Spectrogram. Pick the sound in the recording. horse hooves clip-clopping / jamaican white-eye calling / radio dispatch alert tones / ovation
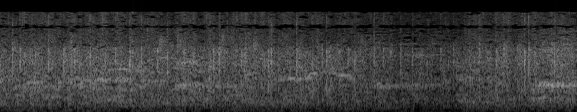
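ovation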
